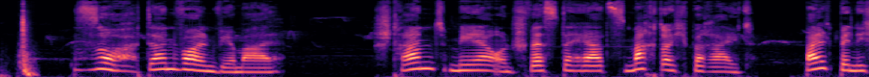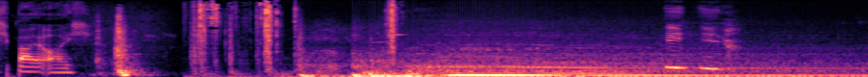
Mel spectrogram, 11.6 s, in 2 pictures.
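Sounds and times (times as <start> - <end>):
speech: 0.5 - 6.6, 10.2 - 10.8
car starting and driving off: 7.7 - 11.5.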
